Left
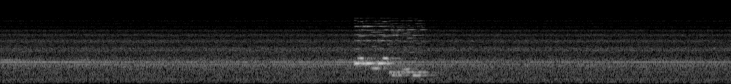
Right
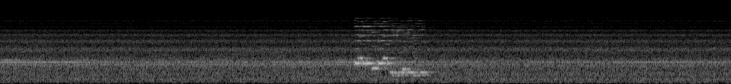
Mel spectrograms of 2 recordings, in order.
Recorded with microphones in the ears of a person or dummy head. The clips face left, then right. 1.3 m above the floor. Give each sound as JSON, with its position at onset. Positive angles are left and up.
{"t": 3.5, "sound": "a ringtone", "side_deg": 55, "distance_m": 1.8}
